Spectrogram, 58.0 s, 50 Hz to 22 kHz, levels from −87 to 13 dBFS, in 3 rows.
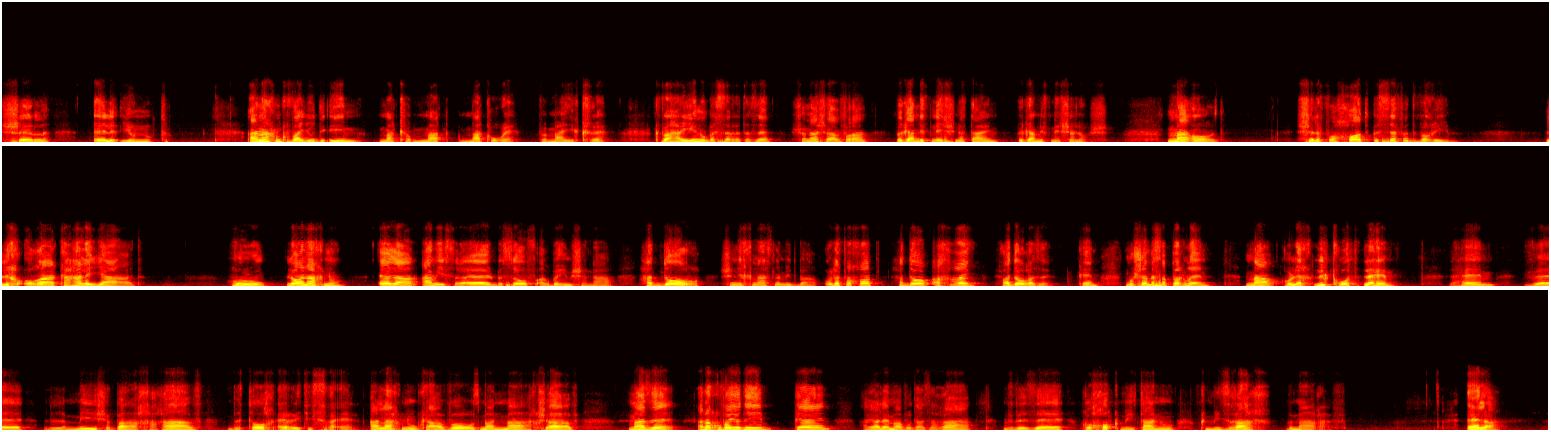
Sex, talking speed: male, 90 wpm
